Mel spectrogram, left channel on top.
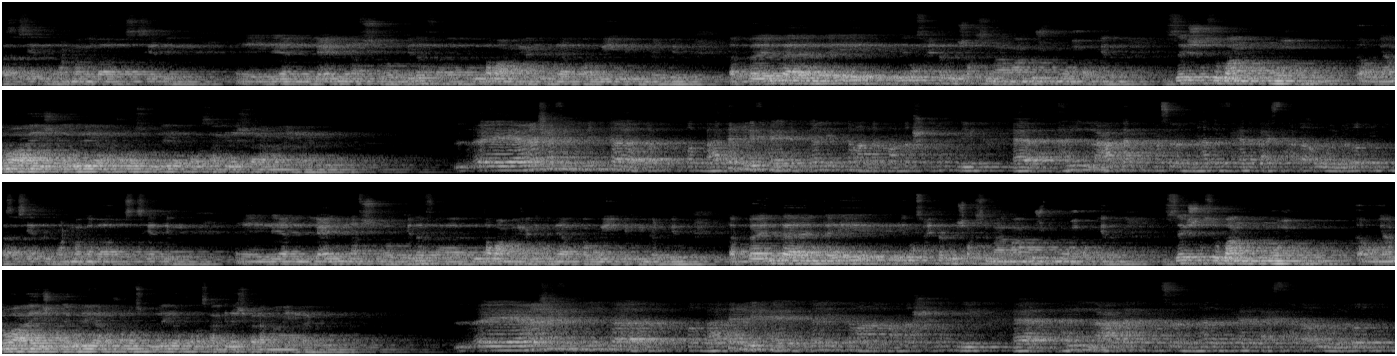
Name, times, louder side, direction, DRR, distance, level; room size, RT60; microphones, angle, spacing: voice 1, 0.0-1.9 2.3-13.3 13.5-17.2, equal, 40° right, -3 dB, 1.6 m, -26 dB
voice 2, 18.4-27.7, left 1 dB, 50° left, -7 dB, 2.7 m, -31 dB
17.5 x 10.0 x 2.6 m, 2.7 s
head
